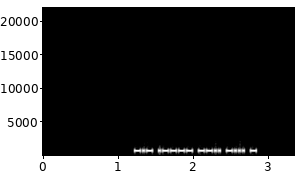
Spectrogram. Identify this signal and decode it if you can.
Morse code, heard as a keyed tone, about 46 wpm, 690 Hz. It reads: K1ZBT
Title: USA Call Signs - 5 Characters - 6x Character Spacing - 45wpm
